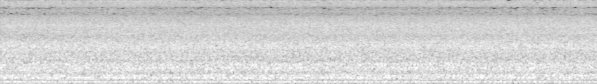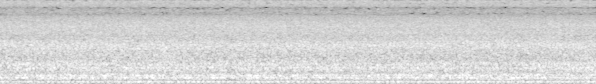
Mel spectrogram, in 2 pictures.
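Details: Steady broadband hiss with a low mechanical hum throughout, like a fan or engine, and no animal voices.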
